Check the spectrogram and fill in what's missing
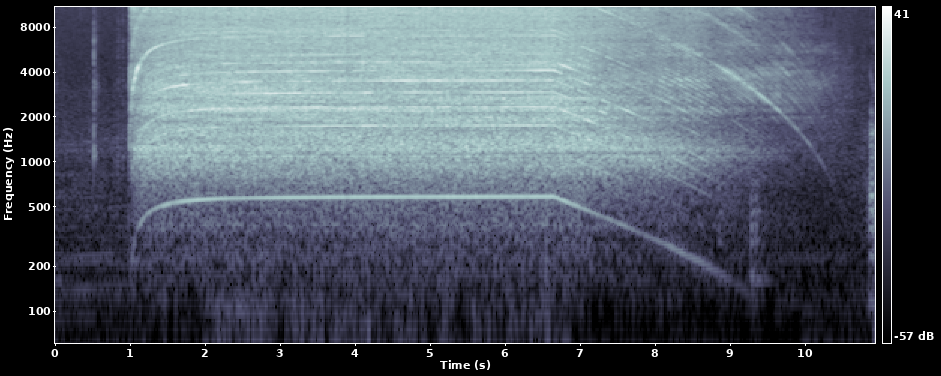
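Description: An Interskol UShM 125/900 angle grinder, freshly fitted with new brushes, starts abruptly and runs at a steady, loud, high whine for several seconds, then is switched off and winds down gradually, alone and close.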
